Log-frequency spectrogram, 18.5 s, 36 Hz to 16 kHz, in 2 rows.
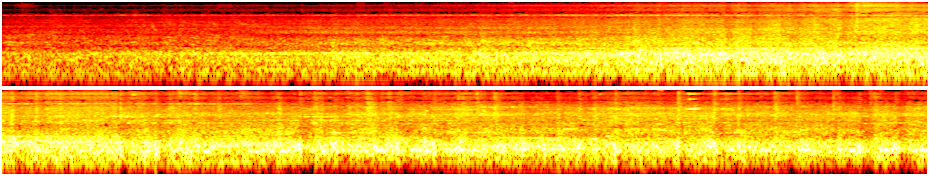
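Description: Passenger train pulling into a station, led by an HGMU-30 diesel-electric locomotive. The rumble grows steadily louder over the first six seconds as it comes up and passes. Then the coaches roll by slowly, with wheels clacking over the rail joints.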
